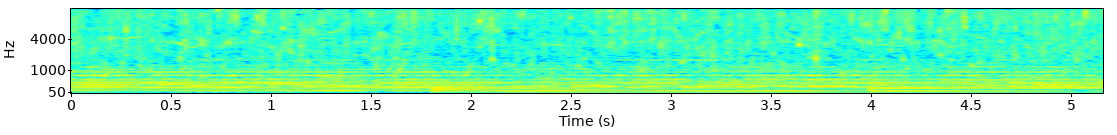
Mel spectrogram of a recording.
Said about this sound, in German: Der weiche, etwas rutschige Boden lässt sich als eine saftige Wiese erahnen und ein leises Plätschern verrät uns, dass ein kleiner Bach nicht weit sein kann.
